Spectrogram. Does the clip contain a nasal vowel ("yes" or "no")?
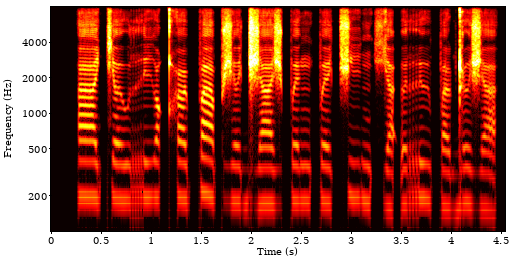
no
